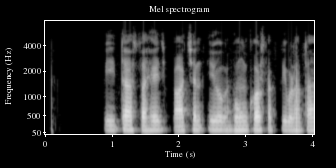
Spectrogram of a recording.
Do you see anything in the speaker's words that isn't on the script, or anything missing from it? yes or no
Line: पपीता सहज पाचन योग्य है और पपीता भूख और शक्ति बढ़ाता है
yes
